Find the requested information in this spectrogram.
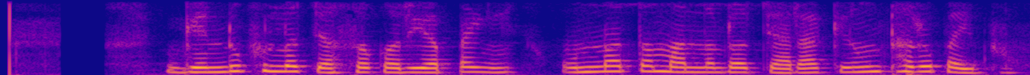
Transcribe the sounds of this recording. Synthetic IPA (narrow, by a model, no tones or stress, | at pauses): ɡeɳɖupʰulɔt͡ʃasɔkɔɾibapaĩ | unːɔt̪ɔmanɔɾɔt͡ʃaɾakeũʈ̪ʰaɾupajbu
